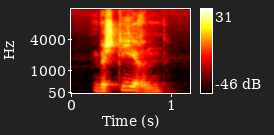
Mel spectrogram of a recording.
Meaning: alternative form of besturen
- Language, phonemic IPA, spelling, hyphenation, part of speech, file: Dutch, /bəˈstiːrə(n)/, bestieren, be‧stie‧ren, verb, Nl-bestieren.ogg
